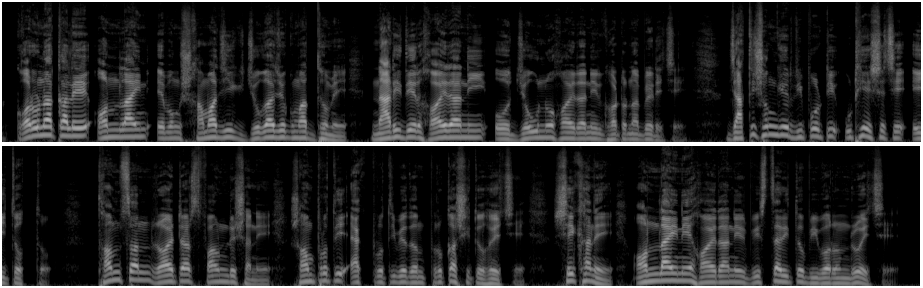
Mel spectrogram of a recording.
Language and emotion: Bengali, neutral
